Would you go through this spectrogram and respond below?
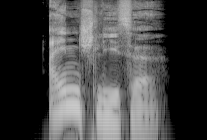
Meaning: inflection of einschließen: 1. first-person singular dependent present 2. first/third-person singular dependent subjunctive I
- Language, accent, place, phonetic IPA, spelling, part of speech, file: German, Germany, Berlin, [ˈaɪ̯nˌʃliːsə], einschließe, verb, De-einschließe.ogg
